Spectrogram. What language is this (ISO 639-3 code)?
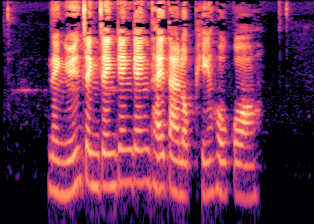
yue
